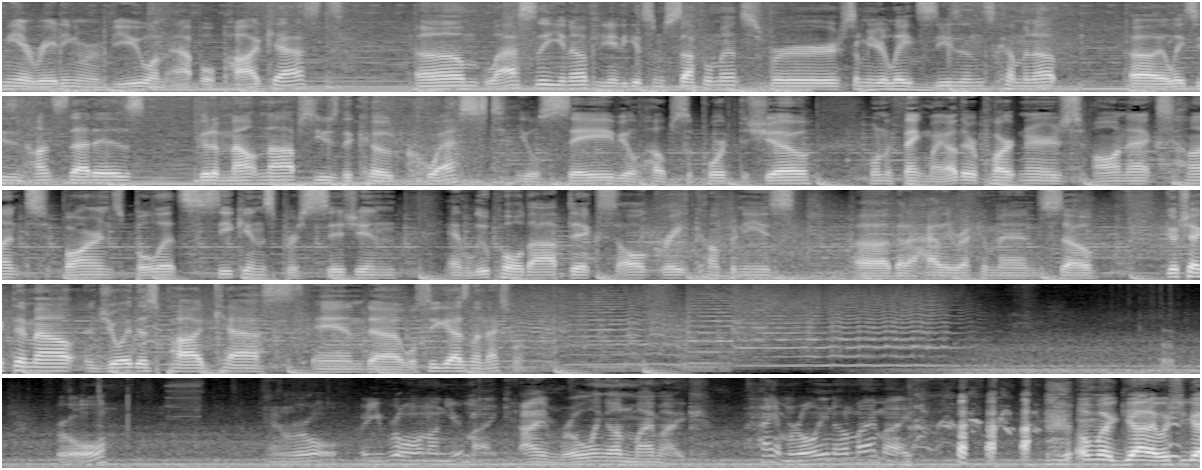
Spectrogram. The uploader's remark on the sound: as we are driving down the road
